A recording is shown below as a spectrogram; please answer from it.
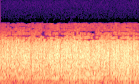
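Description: Saturn V rocket at liftoff: a steady, dull roar with little treble, heard through an old mission broadcast recording.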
